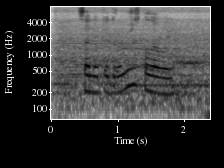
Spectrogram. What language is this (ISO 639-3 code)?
rus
